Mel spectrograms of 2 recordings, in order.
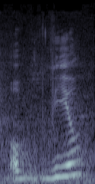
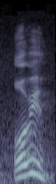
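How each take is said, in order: First: The b before the v is fully pronounced. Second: The b before the v is dropped. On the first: The speaker calls it wrong. "nunca vamos a decir obvio" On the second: The speaker calls it right. "no, obvio"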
